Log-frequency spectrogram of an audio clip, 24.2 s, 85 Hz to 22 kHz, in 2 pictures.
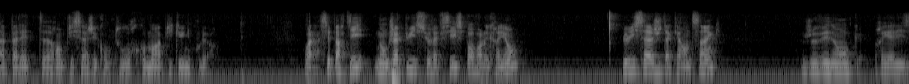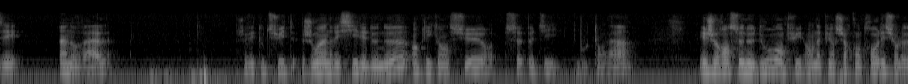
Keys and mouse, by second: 0.1 click, 3.3 click, 5.3 F6, 10.7-14.5 drag, 14.8 F2, 15.4 click, 16.3 click, 19.9-21.1 drag, 21.5 click, 23.9 ctrl+click.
